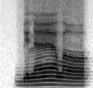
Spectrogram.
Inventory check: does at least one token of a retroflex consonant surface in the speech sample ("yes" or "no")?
no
